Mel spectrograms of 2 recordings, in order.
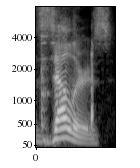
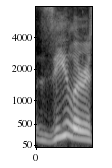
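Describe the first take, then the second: First: The first vowel sounds like 'sell'. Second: The first vowel sounds like 'seal'. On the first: The speaker calls it right. "there was a store here called Zellers" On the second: The speaker calls it wrong. "not Zealers"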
